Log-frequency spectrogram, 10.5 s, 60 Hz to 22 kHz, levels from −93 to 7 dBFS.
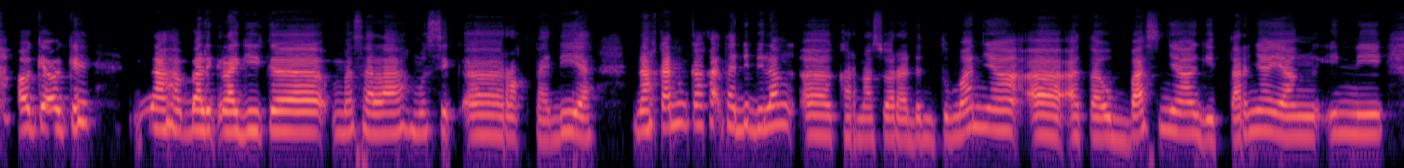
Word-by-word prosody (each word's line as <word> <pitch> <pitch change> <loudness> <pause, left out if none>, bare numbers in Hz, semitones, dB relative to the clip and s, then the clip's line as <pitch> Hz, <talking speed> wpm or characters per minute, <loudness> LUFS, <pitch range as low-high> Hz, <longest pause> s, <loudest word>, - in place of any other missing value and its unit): Oke 235 +1 +4
oke, 240 +1 +2 0.5
nah 240 -2 +3
balik 230 +1 +3
lagi 220 0 +3
ke 220 -1 +5
masalah 210 0 0
musik, 220 - -7
eee, 195 0 0
rock 180 -1 -6
tadi 190 +5 -2
ya, 175 - -6 0.3
nah 225 - +4
kan 255 +3 +4
Kakak 275 0 -1
tadi 265 -2 -3
bilang, 265 +4 +1
eee, 195 0 0
karena 175 -1 -7
suara 175 0 -3
dentumannya, 215 +8 -2
eee, 195 -1 +4 0.2
atau 180 -1 0
bass-nya, 205 +5 0
gitarnya 175 +7 -3
yang 185 -1 0
ini, 200 -1 -4
210 Hz, 155 wpm, -26 LUFS, 185-230 Hz, 0.5 s, ke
